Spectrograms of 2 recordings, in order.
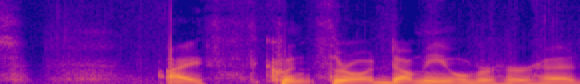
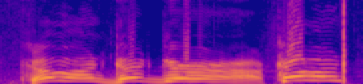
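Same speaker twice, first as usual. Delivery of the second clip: excited high cheering. Real, not acted. Trainer firing up his dog on the retrieve, high excited cheer. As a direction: pour gas on the fire with your voice. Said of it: "you see how my voice and my excitement".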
